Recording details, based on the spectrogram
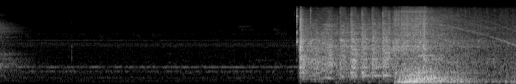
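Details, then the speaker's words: R5 Maxi replica race car started via newly wired start/stop button: quiet, then quick crank, engine fires, revs briefly and settles into smooth, even idle; wiring works, starts and runs fine. "voilà donc je suis content ça fonctionne"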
